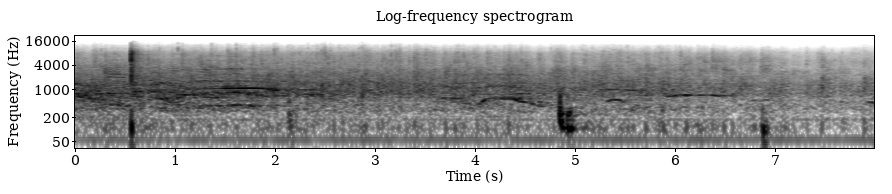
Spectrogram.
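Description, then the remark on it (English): A crowd, told by a preacher to jump to their feet, clap and shout "it's not over yet", claps steadily in a dense, continuous wash of applause, with scattered shouts and whoops rising above it and a few sharper accents along the way. “If you believe it, jump to your feet and clap your hands and shout, it's not over yet.”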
